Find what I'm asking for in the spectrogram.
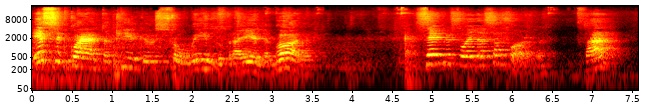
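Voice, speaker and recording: Very slow speech broken by long, frequent pauses, with noticeable background noise. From Brazil, Marília, São Paulo state. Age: 70s. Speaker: documentary interviewee. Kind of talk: interview testimony.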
